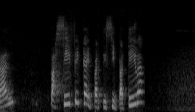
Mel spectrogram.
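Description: A woman speaks with animation into several microphones, close up.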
